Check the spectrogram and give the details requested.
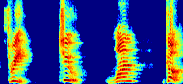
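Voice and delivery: high, swooping, shouted delivery. A man calls out a countdown to start: shouted countdown. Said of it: "he shouted".

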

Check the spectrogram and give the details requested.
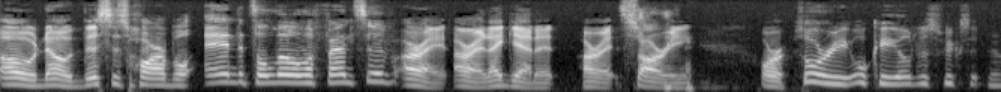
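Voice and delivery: put-on Canadian man voice. Act out the reaction after the first movie, in a George Lucas impression, like a Canadian man. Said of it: "my impression of George Lucas is a is a Canadian man".

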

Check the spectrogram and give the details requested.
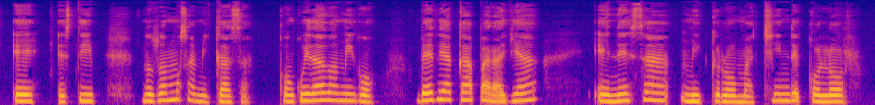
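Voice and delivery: ordinary delivery

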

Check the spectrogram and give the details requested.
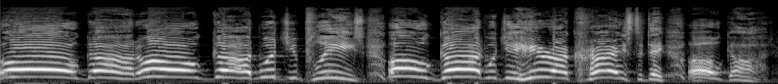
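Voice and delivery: very high, very loud pleading, long drawn oh. Speaker describing about thirty people praying together, retelling them crying out. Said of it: "They would cry".

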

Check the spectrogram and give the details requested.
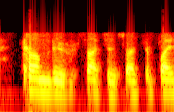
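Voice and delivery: ordinary talk

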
